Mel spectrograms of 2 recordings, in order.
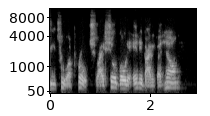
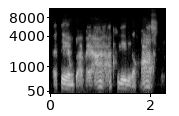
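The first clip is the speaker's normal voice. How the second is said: ordinary talk, nothing marked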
